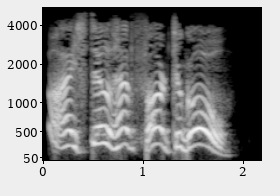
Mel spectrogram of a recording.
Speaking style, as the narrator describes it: Tomas shouts

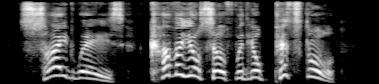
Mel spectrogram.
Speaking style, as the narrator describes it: shouted Nesvitsky

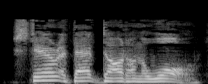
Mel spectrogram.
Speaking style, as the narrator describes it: he barked

